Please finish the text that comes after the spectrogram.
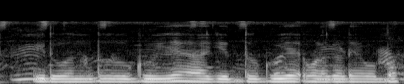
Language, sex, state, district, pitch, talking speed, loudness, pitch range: Kannada, male, Karnataka, Koppal, 130 Hz, 105 wpm, -13 LUFS, 130-135 Hz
